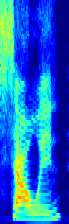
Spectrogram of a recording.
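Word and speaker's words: Samhain: ancient gelic Festival of sa sa produced produced pronounced as sa was a prominent gelic Festival celebrated by the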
